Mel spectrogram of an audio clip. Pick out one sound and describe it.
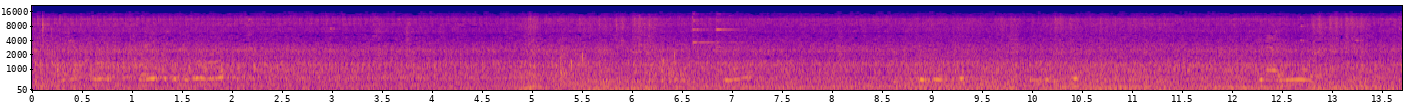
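A man calls out loudly from a short distance.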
